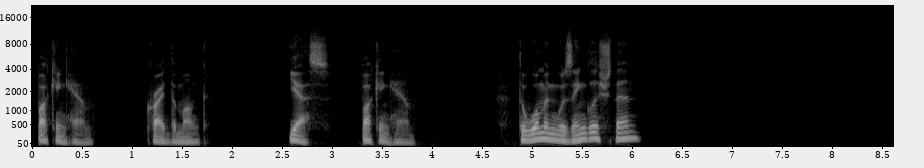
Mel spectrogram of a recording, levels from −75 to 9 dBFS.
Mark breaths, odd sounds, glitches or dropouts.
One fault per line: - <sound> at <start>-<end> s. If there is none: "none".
none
